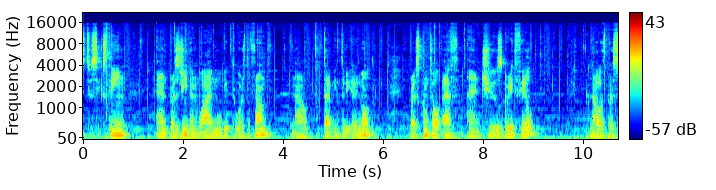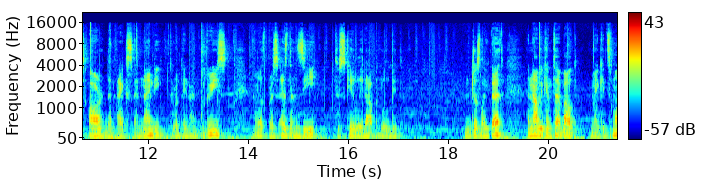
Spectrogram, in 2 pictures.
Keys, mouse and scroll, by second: 1.0 middle click, 1.4 scroll down 2, 1.7 g, 1.9 y, 3.3 click, 4.5 Tab, 6.9 ctrl+f, 10.8 r, 11.1 x, 11.7 KP_9, 11.8 KP_0, 12.9 KP_Enter, 14.0 middle click, 14.5 s, 14.6 z, 18.3 click, 19.7 Tab, 20.3 s.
